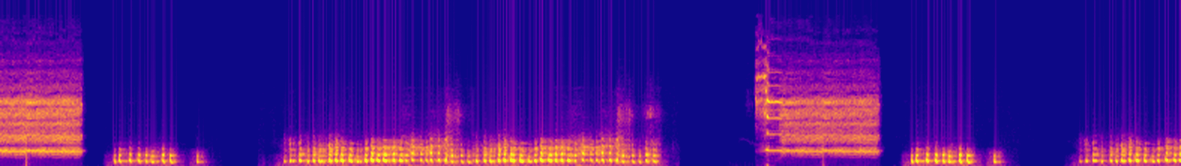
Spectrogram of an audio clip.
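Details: Weasel with squeals and hisses, as a stealthy predator of forests and fields: harsh, buzzy chattering bursts of one to two seconds alternating with short, sharp, high squeaks, separated by brief silences.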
